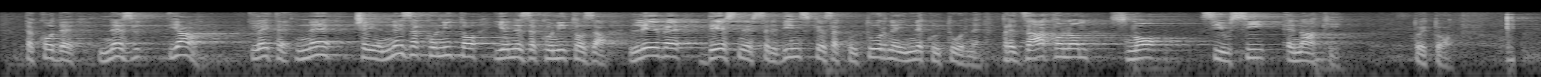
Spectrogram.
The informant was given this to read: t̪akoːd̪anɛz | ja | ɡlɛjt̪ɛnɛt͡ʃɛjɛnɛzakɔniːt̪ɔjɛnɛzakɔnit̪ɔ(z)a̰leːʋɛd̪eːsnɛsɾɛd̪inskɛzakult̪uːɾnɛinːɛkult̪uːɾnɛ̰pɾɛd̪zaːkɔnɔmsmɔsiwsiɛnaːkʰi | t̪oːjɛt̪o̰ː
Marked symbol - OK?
yes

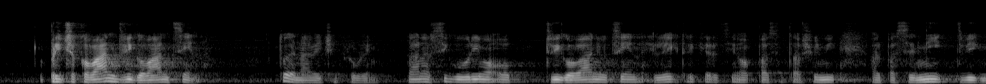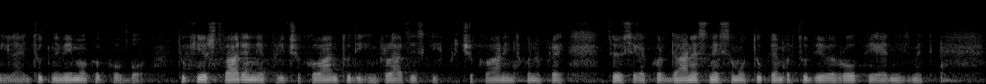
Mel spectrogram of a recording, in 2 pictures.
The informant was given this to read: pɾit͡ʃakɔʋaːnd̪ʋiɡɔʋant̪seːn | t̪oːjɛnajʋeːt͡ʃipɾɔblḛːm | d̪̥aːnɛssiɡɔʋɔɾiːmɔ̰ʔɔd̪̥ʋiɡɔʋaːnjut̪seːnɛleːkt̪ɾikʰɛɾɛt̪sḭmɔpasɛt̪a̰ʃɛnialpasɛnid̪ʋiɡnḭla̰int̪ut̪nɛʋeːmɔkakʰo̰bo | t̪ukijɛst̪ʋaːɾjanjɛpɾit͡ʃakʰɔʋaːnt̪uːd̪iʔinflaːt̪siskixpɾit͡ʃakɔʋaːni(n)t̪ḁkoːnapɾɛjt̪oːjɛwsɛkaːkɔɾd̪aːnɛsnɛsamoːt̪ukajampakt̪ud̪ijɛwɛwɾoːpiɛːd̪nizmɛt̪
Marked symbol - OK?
yes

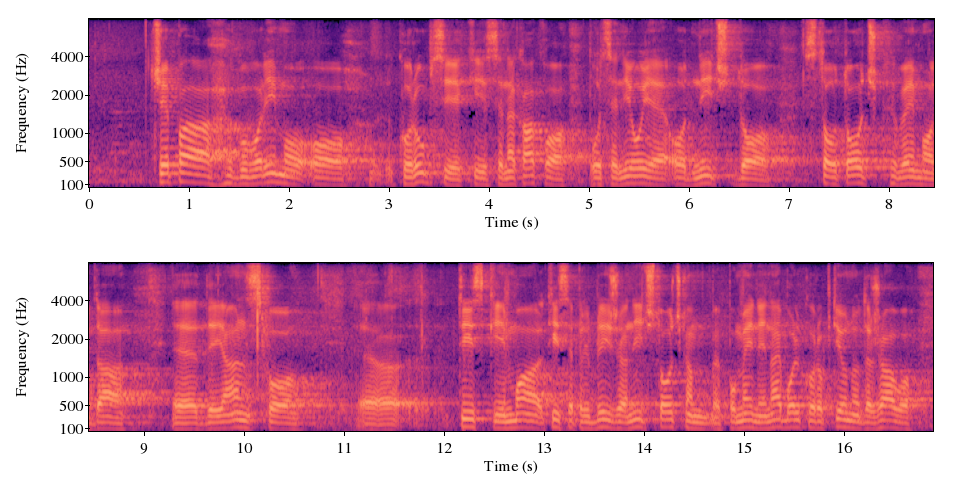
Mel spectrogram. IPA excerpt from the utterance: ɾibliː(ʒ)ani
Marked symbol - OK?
yes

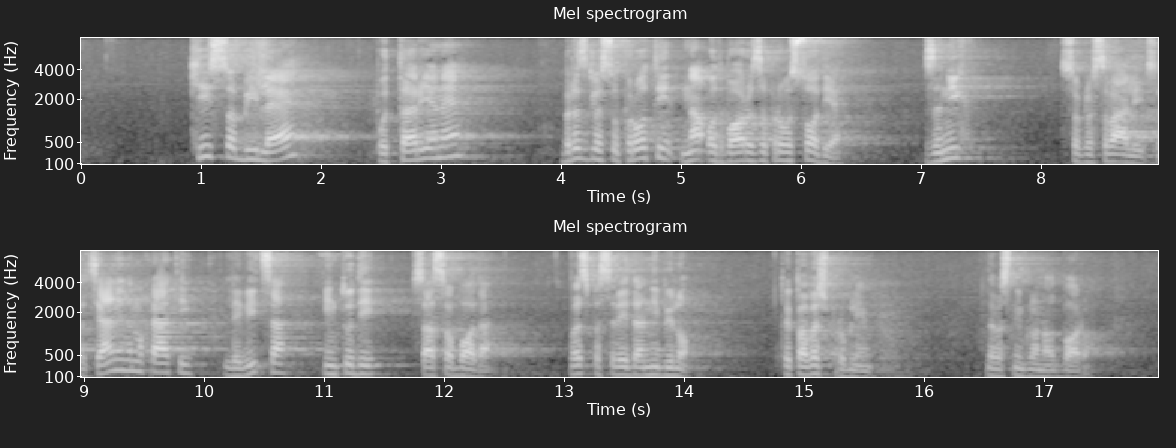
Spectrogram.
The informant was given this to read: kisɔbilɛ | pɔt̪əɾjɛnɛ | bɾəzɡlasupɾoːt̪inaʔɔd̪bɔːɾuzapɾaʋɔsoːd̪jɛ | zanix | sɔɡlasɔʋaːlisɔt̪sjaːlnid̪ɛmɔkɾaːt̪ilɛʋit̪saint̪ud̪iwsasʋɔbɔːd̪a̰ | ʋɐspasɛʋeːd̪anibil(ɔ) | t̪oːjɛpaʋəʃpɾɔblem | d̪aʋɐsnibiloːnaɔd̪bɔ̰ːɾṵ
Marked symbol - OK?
no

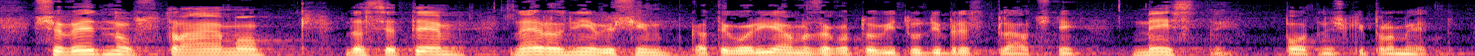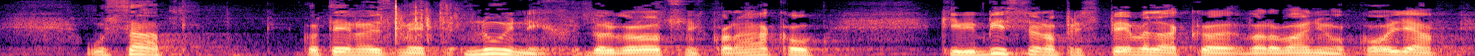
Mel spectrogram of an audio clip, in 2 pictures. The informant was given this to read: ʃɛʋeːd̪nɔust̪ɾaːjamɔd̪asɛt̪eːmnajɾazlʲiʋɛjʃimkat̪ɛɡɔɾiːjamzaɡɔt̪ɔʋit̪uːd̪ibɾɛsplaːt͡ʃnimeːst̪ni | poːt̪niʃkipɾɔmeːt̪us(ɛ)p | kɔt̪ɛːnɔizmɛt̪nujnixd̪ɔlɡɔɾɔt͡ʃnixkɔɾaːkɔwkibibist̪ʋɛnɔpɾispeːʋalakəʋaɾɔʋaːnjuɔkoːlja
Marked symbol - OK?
no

